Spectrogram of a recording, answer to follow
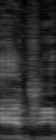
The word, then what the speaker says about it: Ange: I'm gonna pronounce it Ange. It could be Angie, but it's A-N-G-E. Angie. I'm gonna say Ange.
